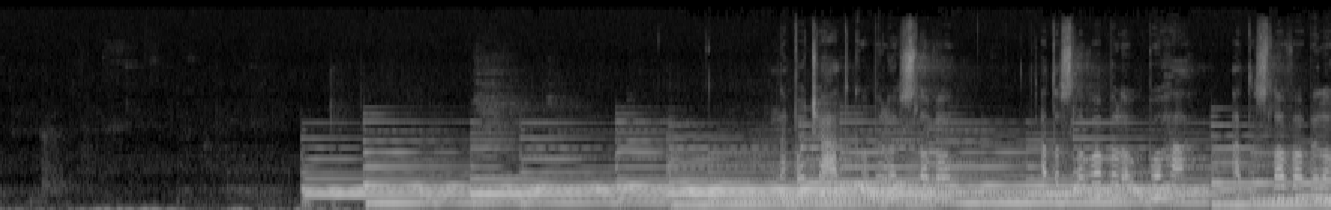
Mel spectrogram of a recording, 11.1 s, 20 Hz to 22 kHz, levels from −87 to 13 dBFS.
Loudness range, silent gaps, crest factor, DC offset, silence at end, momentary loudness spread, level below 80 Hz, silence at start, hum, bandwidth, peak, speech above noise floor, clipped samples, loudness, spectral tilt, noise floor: 7 LU; none; 16 dB; under 0.1%; 0 s; 6 LU; -56 dBFS; 0.65 s; none; 16 kHz; -6 dBFS; 31 dB; under 0.1%; -22 LUFS; -7 dB/octave; -52 dBFS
